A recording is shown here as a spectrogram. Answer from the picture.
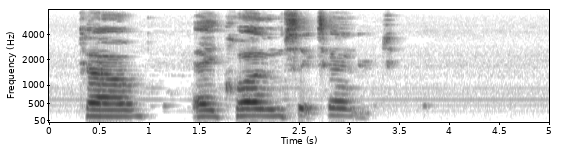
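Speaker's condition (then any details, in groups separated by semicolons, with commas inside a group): Cerebral palsy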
